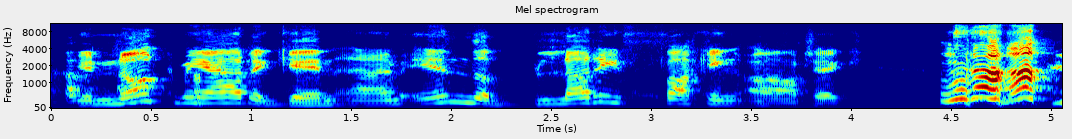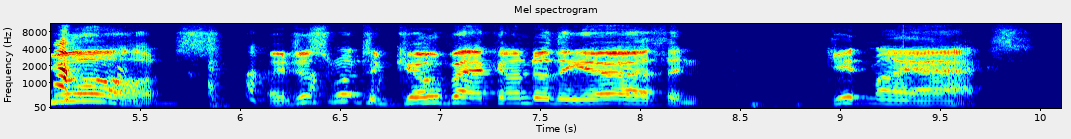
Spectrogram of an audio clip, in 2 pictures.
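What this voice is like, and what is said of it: Monster character with British accent. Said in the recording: “why does he have Chained a British accent? ... why does Kong have to have a British accent? ... what's with the British accent?”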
